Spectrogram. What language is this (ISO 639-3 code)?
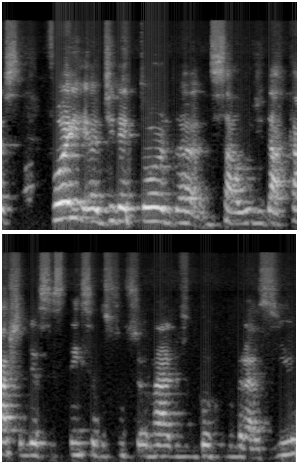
por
